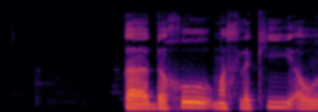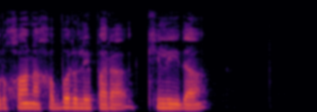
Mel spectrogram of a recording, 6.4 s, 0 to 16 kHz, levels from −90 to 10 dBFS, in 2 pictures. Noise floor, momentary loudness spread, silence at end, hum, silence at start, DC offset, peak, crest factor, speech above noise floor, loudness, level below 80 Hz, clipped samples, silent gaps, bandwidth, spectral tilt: -85 dBFS; 10 LU; 1.15 s; none; 1.25 s; under 0.1%; -12 dBFS; 18 dB; 56 dB; -29 LUFS; -78 dBFS; under 0.1%; none; 11 kHz; -6.5 dB/octave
